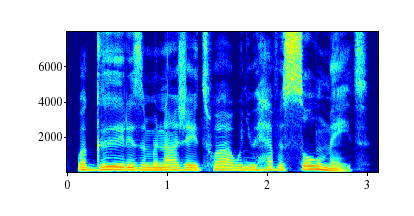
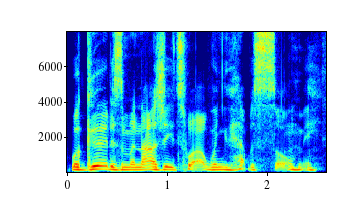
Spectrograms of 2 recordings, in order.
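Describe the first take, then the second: First: It is said in the speaker's ordinary voice. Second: It is said in an imitated rapper's accent.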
